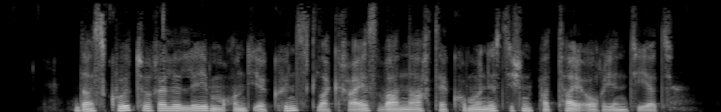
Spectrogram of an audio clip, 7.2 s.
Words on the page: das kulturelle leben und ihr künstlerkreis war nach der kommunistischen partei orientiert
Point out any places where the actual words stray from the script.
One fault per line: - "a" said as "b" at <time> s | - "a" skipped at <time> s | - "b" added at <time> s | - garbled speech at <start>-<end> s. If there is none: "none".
none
